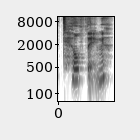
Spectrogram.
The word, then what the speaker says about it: tilth: The second no-till method is tilthing, and I'm going to spell that because if you're just listening, it might just sound like tilling.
